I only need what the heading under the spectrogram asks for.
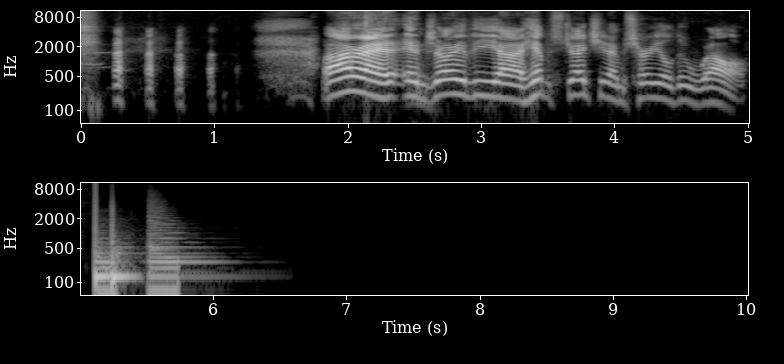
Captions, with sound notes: (both laugh) All right, enjoy the hip stretching. I'm sure you'll do well. (cheerful tone)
